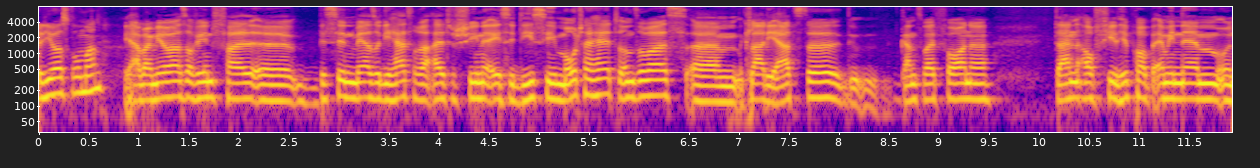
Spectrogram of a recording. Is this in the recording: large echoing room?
no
